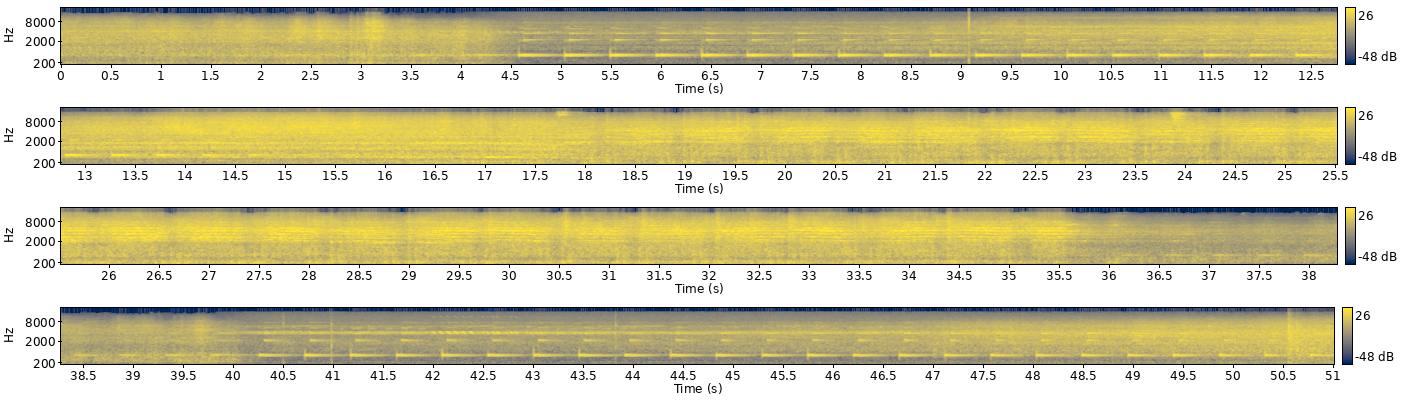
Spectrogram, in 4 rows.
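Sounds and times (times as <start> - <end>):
freight train wheels clattering: 0.0 - 51.0
level crossing bell ringing: 4.3 - 13.9, 36.6 - 51.0.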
